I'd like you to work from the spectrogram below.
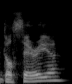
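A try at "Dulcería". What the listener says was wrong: Dulceria. Casi, no, es casi, Dulceria. Dulceria. You just put the accent in the wrong place. Dulceria.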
